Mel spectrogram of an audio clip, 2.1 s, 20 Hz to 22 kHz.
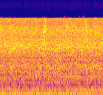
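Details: Renault Logan (second phase), 1.6 engine, manual gearbox, 222,000 km, after clutch, clutch cable, hub bearing, shifter and suspension repairs: low, steady, even engine hum with no knocks or rattles. Normal idle.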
